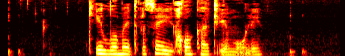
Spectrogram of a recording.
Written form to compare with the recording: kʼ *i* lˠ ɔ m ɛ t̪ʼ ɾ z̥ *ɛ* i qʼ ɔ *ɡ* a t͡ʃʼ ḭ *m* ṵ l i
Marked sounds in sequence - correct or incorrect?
correct, correct, correct, correct

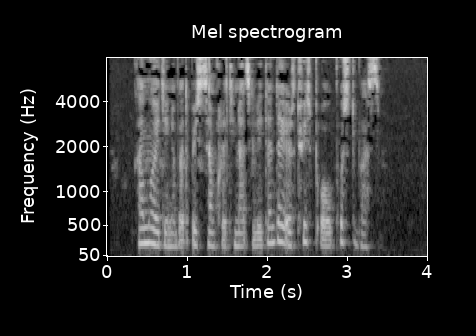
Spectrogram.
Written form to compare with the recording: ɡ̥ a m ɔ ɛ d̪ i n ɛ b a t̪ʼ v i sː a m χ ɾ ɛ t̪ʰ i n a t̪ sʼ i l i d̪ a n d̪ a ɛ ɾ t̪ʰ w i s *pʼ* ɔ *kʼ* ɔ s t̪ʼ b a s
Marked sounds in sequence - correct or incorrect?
correct, incorrect: pʼ

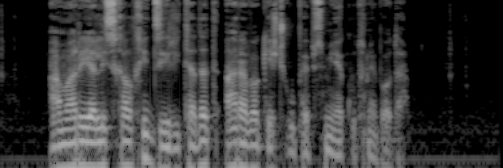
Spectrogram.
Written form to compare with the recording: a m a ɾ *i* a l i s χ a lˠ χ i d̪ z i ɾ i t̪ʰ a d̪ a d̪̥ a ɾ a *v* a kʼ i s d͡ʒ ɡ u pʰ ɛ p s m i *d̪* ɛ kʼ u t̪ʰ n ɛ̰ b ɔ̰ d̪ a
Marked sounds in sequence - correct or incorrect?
correct, correct, incorrect: none

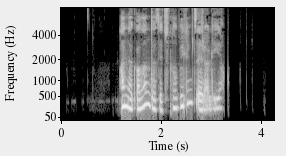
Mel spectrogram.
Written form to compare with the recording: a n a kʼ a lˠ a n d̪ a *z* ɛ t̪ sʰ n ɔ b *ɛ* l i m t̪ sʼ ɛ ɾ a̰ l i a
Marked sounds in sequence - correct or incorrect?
correct, incorrect: i

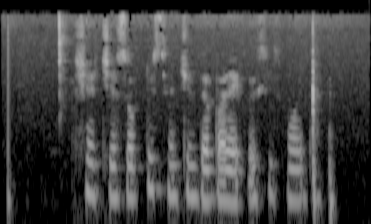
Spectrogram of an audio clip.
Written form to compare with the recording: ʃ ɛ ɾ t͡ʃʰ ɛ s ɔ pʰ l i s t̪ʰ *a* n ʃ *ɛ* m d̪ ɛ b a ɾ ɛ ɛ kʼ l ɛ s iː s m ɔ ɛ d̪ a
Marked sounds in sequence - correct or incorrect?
incorrect: ɛ, incorrect: i

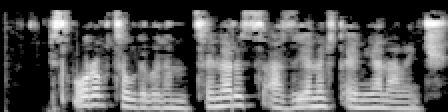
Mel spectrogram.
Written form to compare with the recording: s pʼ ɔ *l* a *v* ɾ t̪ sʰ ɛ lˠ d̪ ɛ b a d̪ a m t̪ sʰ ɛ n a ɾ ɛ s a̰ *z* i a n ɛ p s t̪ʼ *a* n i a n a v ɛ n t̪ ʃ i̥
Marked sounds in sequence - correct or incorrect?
incorrect: ɾ, correct, correct, incorrect: ɛ

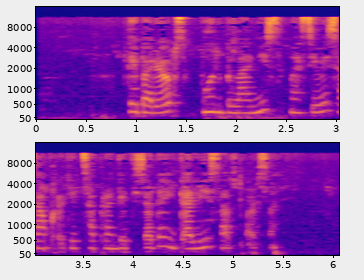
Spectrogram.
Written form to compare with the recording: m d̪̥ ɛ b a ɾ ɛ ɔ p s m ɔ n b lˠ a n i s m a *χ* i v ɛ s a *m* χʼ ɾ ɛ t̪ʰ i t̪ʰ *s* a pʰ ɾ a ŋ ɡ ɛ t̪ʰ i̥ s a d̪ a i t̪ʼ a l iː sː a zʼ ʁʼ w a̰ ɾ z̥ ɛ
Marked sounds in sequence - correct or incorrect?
incorrect: s, correct, correct

